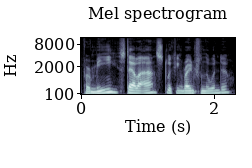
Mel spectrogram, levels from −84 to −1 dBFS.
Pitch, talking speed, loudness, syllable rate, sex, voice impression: 145 Hz, 235 wpm, -18 LUFS, 5.9 syllables/s, male, masculine, very adult-like, slightly thick, slightly fluent, cool, slightly refreshing, slightly wild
